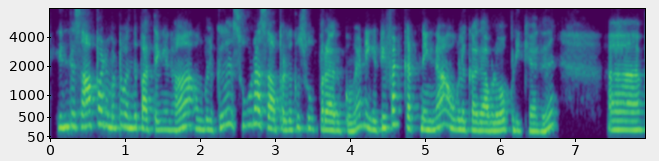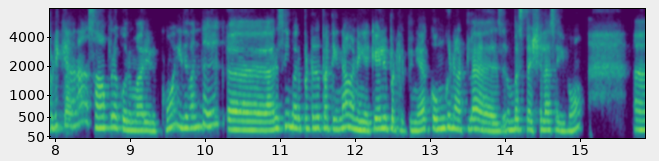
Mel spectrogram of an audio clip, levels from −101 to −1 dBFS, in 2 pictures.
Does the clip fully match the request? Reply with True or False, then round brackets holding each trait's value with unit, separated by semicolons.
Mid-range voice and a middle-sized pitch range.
False (225 Hz; 3.7 semitones)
